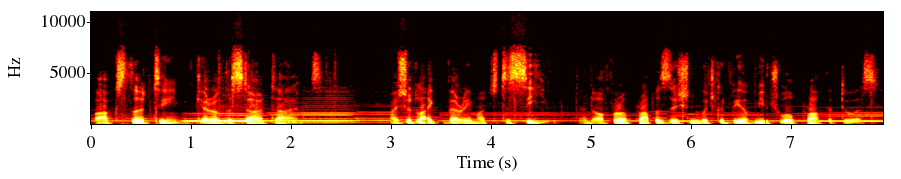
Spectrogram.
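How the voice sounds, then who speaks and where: A man acting a suave letter-writer in a 1940s radio drama, formal and deliberate as he voices his letter. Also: low-pitched, expressive, over loud music. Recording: muffled 1940s radio recording.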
